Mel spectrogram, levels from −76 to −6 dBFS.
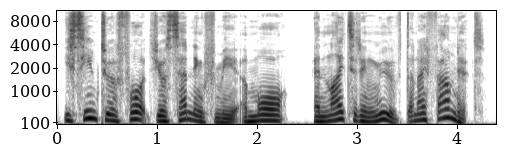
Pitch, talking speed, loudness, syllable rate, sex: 160 Hz, 230 wpm, -16 LUFS, 5.4 syllables/s, male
